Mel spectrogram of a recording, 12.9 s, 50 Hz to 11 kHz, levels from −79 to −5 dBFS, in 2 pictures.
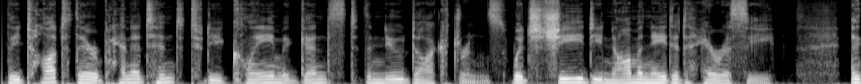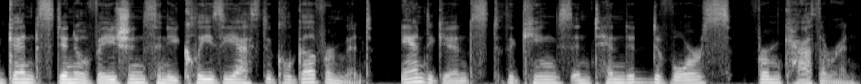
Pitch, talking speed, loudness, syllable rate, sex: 115 Hz, 125 wpm, -18 LUFS, 4.8 syllables/s, male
